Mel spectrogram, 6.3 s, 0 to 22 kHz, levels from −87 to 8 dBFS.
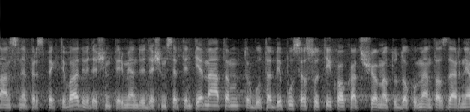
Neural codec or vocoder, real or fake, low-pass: none; real; 5.4 kHz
